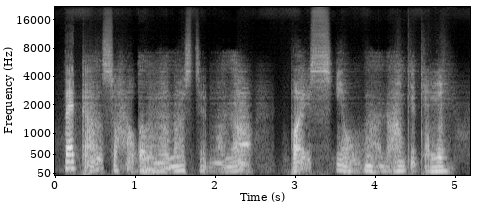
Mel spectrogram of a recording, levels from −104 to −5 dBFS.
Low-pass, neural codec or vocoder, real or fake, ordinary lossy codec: none; codec, 44.1 kHz, 0.9 kbps, DAC; fake; none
